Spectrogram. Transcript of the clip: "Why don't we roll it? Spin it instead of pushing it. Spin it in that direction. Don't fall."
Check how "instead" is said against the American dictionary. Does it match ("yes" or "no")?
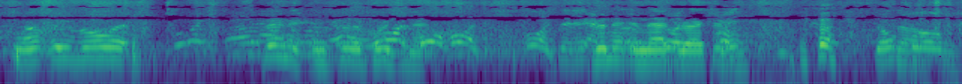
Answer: no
